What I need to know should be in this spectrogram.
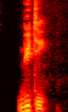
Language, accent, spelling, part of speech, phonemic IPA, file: French, France, butter, verb, /by.te/, LL-Q150 (fra)-butter.wav
- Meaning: to heap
